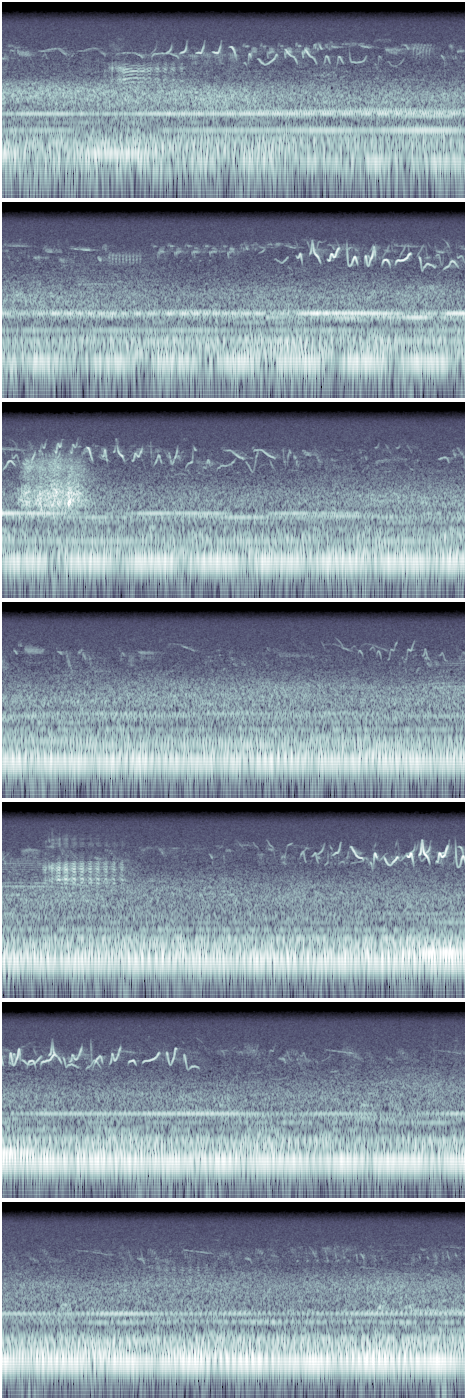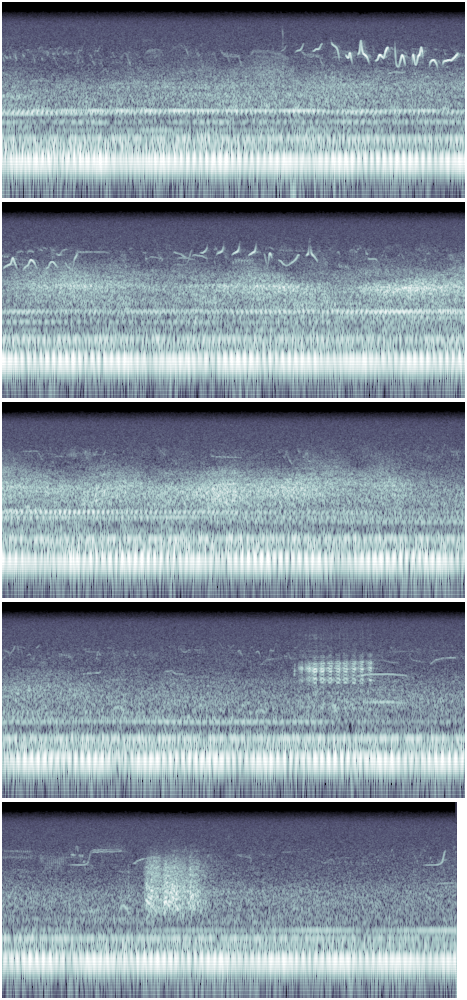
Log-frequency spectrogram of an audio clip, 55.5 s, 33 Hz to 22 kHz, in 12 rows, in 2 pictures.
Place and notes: Pause Cellos
A circle of 24 wood and steel cello bodies and drums with extra long necks. each has one string.Distant cattle grid and Cumbrian sheep.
